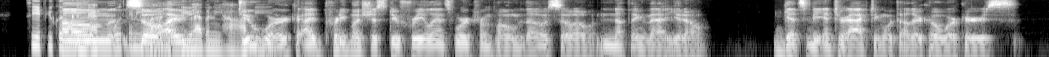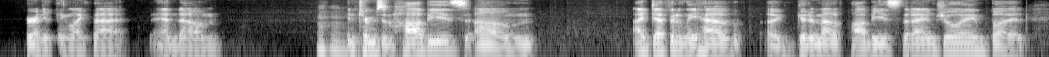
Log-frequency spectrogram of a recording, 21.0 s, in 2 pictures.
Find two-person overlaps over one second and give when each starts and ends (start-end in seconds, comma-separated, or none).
0.6-1.9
